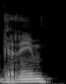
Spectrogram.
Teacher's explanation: you're implementing that R, that very specific tapped R.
